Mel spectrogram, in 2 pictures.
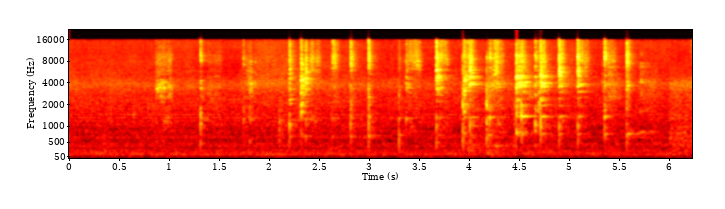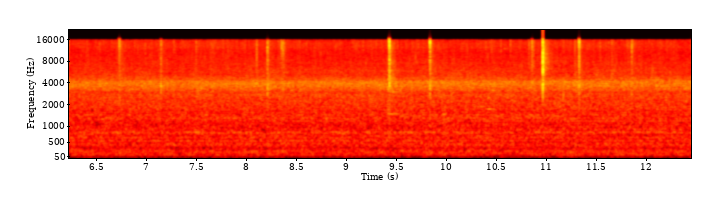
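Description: A metal spoon clinks and scrapes quickly against a stainless steel bowl and pot as miso is worked into pork miso soup, stopping just before six seconds. After that comes a steady hiss of the soup simmering over a gas flame.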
